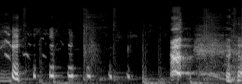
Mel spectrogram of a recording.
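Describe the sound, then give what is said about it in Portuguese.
A person hiccups amid a run of short, breathy laughing bursts, with one sharper, louder catch about two-thirds of the way through. It is fairly loud, with no clear words. “Ignora o soluço aí, né, cara?”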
